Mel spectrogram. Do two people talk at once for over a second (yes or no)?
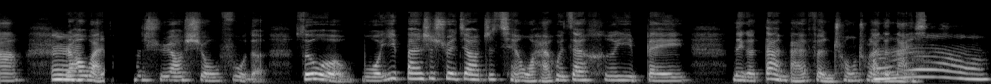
no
